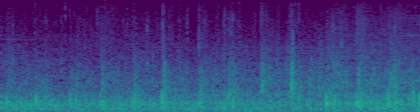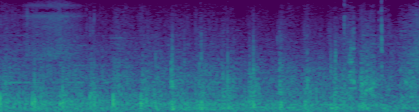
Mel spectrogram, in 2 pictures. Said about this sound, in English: Thunder. Footsteps.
